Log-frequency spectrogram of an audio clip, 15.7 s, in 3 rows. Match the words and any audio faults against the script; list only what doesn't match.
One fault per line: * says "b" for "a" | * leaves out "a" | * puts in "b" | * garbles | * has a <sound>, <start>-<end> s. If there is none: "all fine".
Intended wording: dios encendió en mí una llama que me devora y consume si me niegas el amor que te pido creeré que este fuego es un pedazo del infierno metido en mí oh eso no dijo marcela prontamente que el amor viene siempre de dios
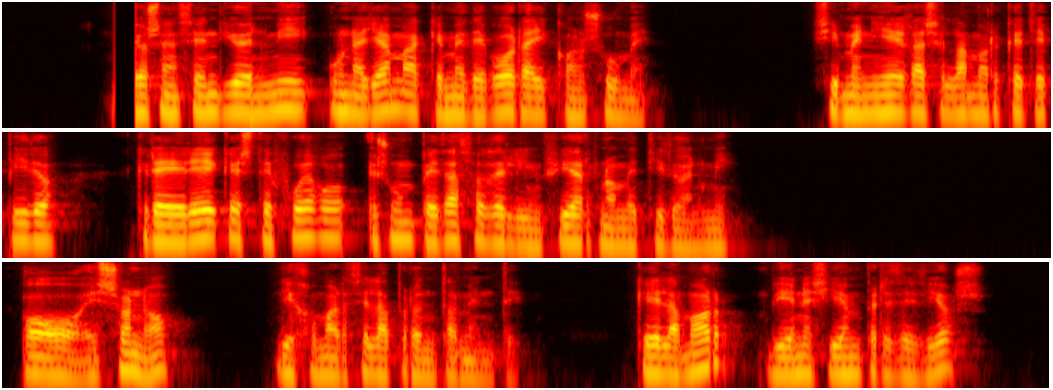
* has a dropout, 0.6-0.7 s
